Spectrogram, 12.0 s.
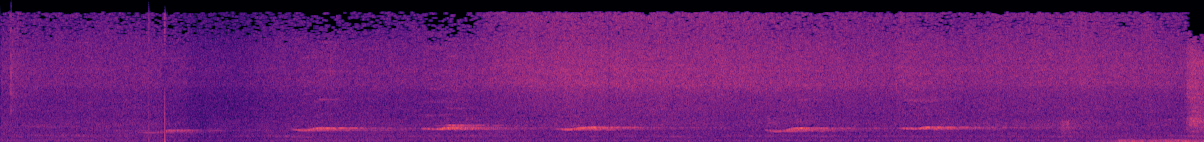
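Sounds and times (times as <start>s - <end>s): bird whistling: 2.9s - 4.9s, 5.6s - 6.4s, 7.6s - 9.9s.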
